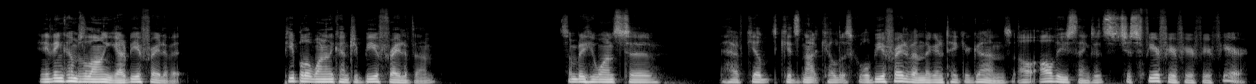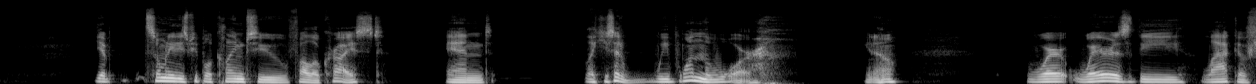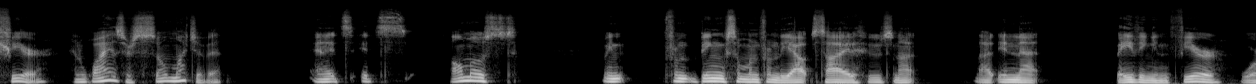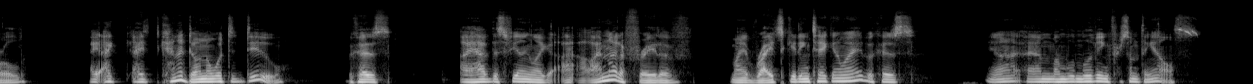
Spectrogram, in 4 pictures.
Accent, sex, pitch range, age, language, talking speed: American, male, 100-130 Hz, 30-49, English, 170 wpm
